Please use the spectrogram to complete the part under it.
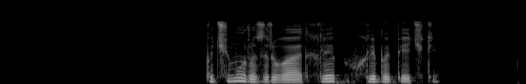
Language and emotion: Russian, neutral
